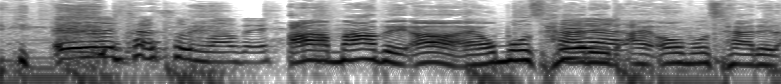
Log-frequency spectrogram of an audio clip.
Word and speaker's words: Ayla Tesler-Mabe: Is that how you pronounce your name? Ayla Tesler-Mabe.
